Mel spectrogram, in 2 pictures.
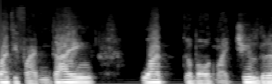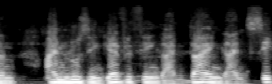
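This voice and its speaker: With a non-native accent, a man talks at a moderate pace in a medium-pitched, dark, mellow voice with ordinary pitch variation and long, frequent pauses, the sound dry and close with no echo. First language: not English. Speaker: spiritual teacher. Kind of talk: live stream talk. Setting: live stream. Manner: animated; halting.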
